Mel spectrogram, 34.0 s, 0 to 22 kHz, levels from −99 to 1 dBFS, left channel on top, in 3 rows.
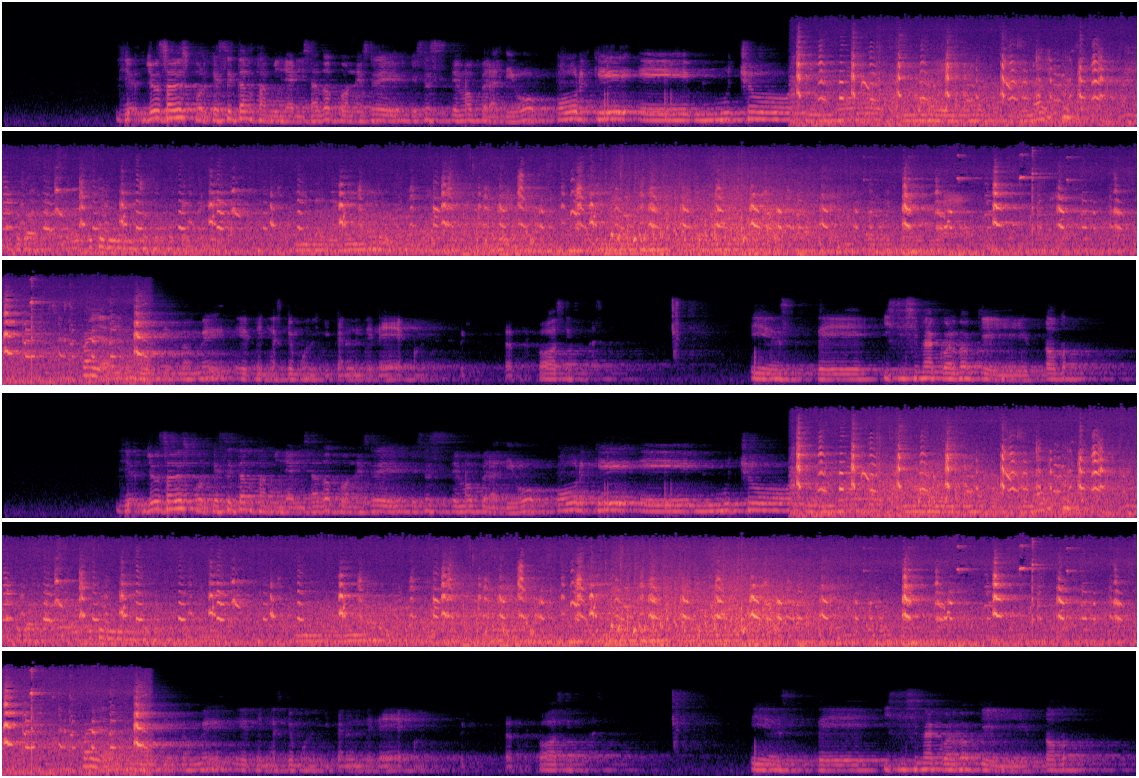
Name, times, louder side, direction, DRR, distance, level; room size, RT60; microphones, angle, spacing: voice 1, 1.1-10.8 11.2-13.7 14.3-16.6 17.3-22.1 23.1-27.0 27.7-28.4 30.2-30.6 30.9-33.3, left 1 dB, 70° left, 6 dB, 2.0 m, -38 dB
sound 1, 7.9-24.2, right 3 dB, 15° right, 0.5 m, -28 dB
27.0 x 27.0 x 4.7 m, 2.2 s
head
